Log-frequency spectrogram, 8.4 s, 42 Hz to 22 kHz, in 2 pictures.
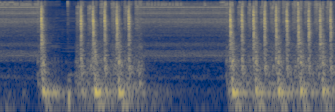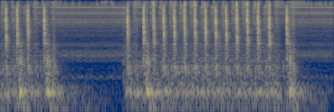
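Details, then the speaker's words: Old truck sitting 2–3 years, cold start at +1° after snow on bad batteries, no starting fluid: three sluggish uneven cranking bursts about four beats a second, never catches; engine turns over by hand, weak batteries/starter. "I was able to push the fan over, so the engine does turn over."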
